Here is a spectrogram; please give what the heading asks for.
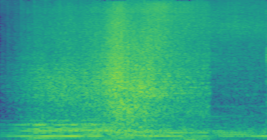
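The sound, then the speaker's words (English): A car drives out of roadworks with a loud, broad engine and tyre roar that swells, holds, then eases slightly, over a steady low hum. “Jim's headlights flare through a misty patch as the car emerges from the roadworks.”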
